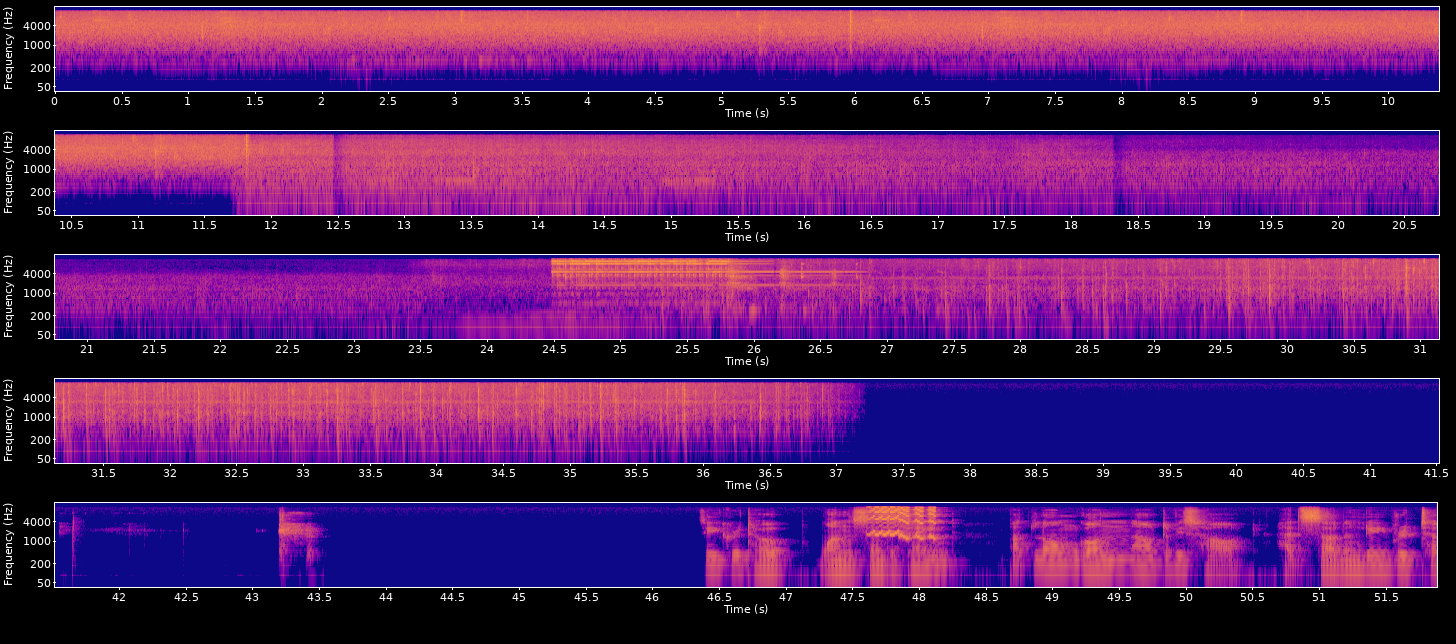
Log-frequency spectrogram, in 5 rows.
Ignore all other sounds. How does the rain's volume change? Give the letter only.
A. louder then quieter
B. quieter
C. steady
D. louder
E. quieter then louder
E.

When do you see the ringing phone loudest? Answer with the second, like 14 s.
48 s.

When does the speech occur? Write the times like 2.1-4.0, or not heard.
46.4-51.8.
